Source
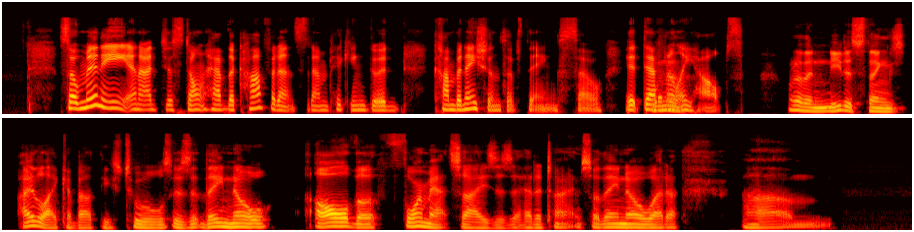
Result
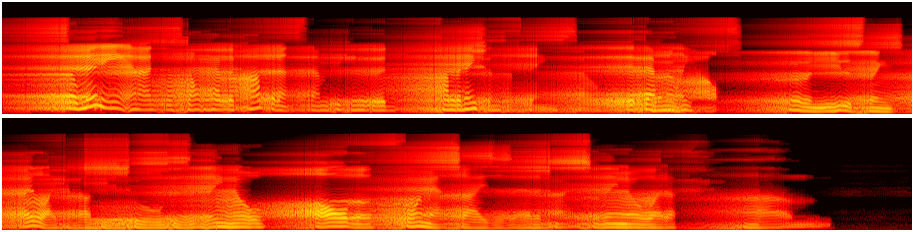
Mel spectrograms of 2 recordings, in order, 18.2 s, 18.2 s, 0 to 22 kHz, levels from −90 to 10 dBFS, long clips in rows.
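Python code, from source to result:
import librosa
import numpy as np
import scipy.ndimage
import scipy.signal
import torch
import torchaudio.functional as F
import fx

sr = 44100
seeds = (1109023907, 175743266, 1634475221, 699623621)

y = fx.spec_swells(x, sr, rise_s=2.0)
y = fx.band_squash(y, sr, depth_pct=100, at=(9.92, 11.24))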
